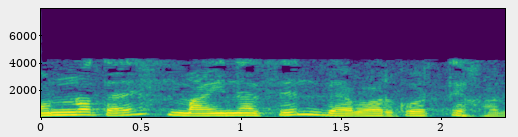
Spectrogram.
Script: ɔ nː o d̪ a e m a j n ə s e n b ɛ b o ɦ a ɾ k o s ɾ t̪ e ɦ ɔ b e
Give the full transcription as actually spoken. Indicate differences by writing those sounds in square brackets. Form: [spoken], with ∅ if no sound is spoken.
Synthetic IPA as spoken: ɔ nː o [t̪] a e m a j n [a] s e n b ɛ b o ɦ a ɾ k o [∅] ɾ t̪ e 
